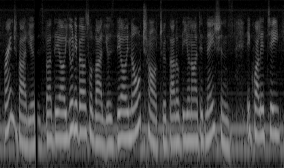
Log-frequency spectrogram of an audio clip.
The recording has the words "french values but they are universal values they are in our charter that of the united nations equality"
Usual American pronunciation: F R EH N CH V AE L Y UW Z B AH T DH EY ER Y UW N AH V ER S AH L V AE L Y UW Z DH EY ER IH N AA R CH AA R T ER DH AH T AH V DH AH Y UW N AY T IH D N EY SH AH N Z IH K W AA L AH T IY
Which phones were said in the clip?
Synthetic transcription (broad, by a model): F R EH N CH V AE L Y UW Z B AH T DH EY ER Y UW N AH V ER S AH L V AE L Y UW Z DH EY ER IH N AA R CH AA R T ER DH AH T AH V DH AH Y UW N AY T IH D N EY SH AH N Z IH K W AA L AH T IY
